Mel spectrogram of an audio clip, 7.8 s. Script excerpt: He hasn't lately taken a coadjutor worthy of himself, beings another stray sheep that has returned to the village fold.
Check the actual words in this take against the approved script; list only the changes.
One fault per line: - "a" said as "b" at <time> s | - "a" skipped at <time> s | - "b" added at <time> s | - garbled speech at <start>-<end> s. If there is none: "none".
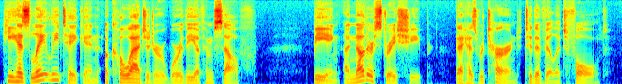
- "hasn't" said as "has" at 0.2 s
- "beings" said as "being" at 3.9 s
